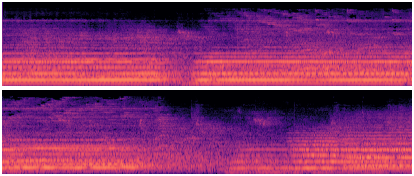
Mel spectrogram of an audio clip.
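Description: Marching band brass section (trumpets, trombones, saxophones and sousaphones) playing long held chords, with a brief break about two and a half seconds in. Around eight seconds in the chords fade down, a low chord comes in near the tenth second, and the band swells back up toward the end.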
